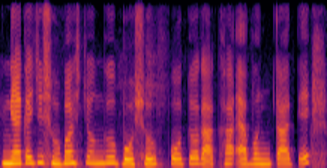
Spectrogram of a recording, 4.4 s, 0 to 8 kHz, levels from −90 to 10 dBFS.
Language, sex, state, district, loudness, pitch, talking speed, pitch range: Bengali, female, Tripura, West Tripura, -16 LUFS, 260 Hz, 95 wpm, 240-275 Hz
